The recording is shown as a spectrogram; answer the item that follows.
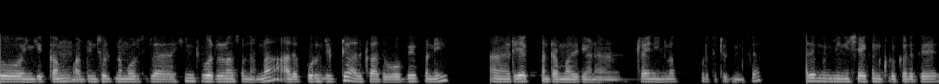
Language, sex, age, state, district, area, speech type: Tamil, male, 18-30, Tamil Nadu, Erode, rural, conversation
